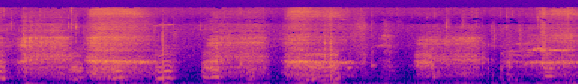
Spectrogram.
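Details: Whines in the home of Coco, a Border Collie mother with a six-pup litter born three days earlier, eager for her seaweed soup. Nasal whining bursts with a steady, harmonic-rich tone repeat about once a second, with short pauses between them.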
